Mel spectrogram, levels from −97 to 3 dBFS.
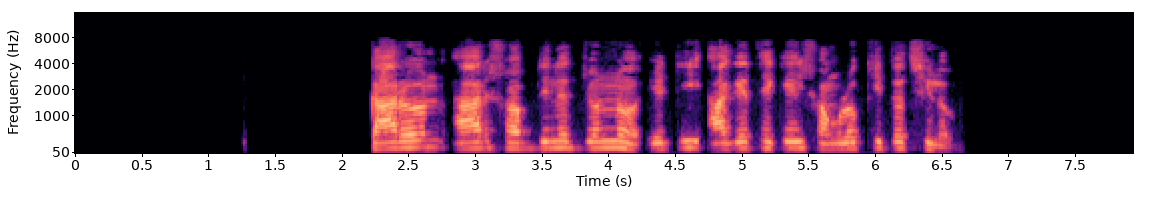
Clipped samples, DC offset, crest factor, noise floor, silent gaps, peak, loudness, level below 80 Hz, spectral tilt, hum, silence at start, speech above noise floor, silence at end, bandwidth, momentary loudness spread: under 0.1%; under 0.1%; 18 dB; under -90 dBFS; none; -2 dBFS; -18 LUFS; -60 dBFS; -5.5 dB/octave; none; 2.2 s; over 72 dB; 1.35 s; 7.6 kHz; 11 LU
